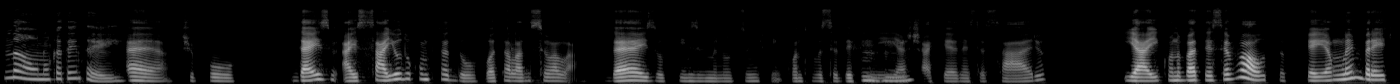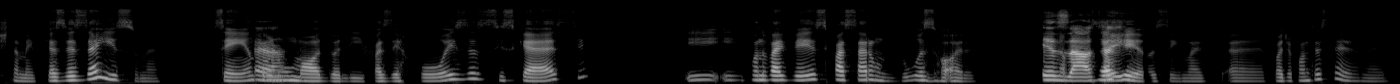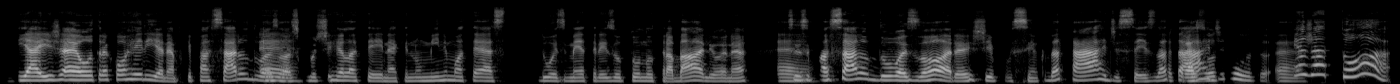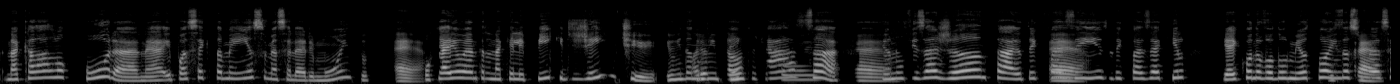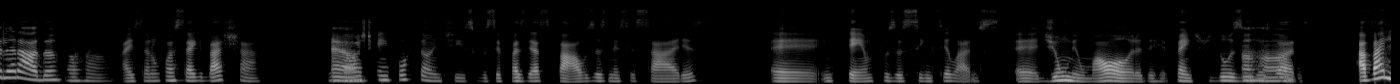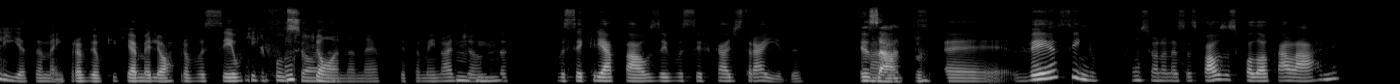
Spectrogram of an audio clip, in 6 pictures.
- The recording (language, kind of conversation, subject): Portuguese, advice, Como posso ter mais energia durante o dia para evitar que o cansaço reduza minha produtividade?
- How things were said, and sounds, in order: none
